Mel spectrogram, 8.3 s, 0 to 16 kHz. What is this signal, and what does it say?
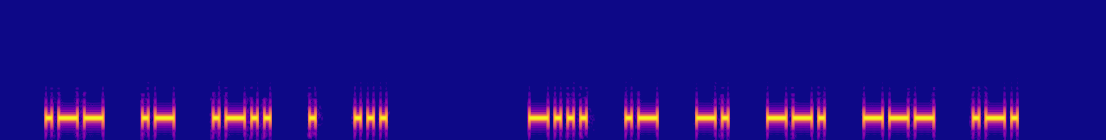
Morse code, heard as a keyed tone, about 25 wpm, spaced as for 18 wpm, 590 Hz. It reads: WALES BANGOR
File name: qso218 18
